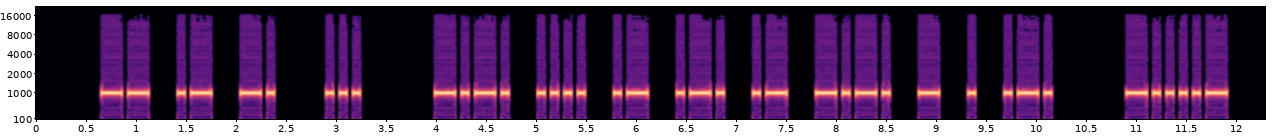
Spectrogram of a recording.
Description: Morse code, heard as a keyed tone, about 18 wpm, spaced as for 15 wpm, 1000 Hz. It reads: MAN S CHARACTER -
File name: qotdfiles / 15wpm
